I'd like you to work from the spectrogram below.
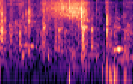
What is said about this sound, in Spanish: oh, alguien, déle un minuto de aplauso.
